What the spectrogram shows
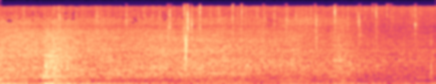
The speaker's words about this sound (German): ich hoffe, ihr habt es gehört und ich saß jetzt nicht einfach nur so da. Auto war draußen oder irgendwas Größeres.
